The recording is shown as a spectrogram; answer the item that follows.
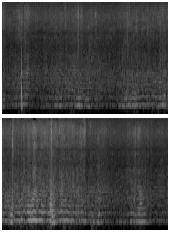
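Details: Hive of honey bees humming as one low buzzing mass, growing louder and fuller toward the middle with close wingbeat passes, then easing back to a steady drone.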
